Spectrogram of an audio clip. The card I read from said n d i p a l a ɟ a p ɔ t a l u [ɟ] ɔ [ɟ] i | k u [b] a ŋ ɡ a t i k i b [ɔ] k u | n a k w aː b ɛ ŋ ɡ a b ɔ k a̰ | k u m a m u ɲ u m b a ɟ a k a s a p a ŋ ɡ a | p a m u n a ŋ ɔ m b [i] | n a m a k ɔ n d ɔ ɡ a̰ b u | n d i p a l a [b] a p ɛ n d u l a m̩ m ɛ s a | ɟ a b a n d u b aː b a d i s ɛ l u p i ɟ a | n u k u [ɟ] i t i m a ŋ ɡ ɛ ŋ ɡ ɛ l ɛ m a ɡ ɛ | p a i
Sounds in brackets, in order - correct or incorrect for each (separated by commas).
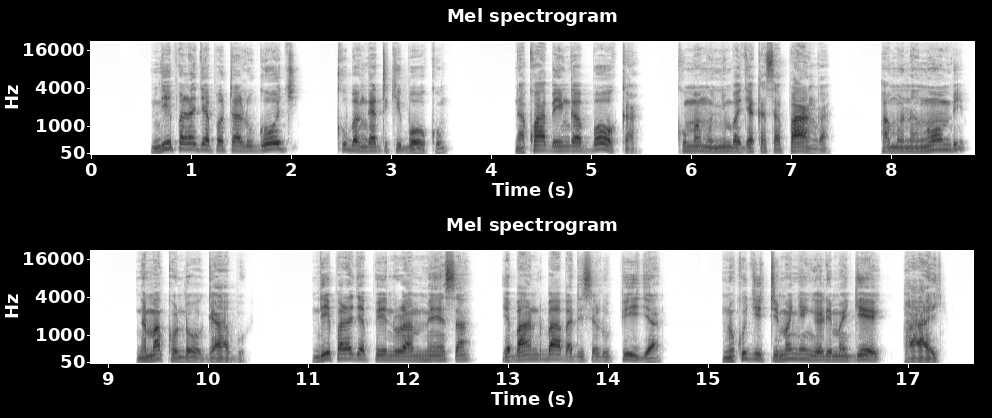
incorrect, correct, correct, correct, correct, incorrect, correct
